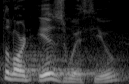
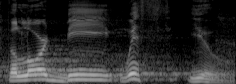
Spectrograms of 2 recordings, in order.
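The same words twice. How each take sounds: First: Said in the usual way. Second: Slow, measured liturgical wish; slow subjunctive blessing. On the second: Shown as a demonstration. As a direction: say it as a hopeful wish. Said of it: "by saying".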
